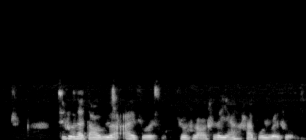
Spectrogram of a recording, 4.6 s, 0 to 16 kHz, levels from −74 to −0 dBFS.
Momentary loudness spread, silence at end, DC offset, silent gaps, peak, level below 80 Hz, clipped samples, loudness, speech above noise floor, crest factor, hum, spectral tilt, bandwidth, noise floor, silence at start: 21 LU; 0.2 s; under 0.1%; none; -2 dBFS; -64 dBFS; under 0.1%; -18 LUFS; 23 dB; 16 dB; none; -5.5 dB/octave; 6.6 kHz; -41 dBFS; 0.15 s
